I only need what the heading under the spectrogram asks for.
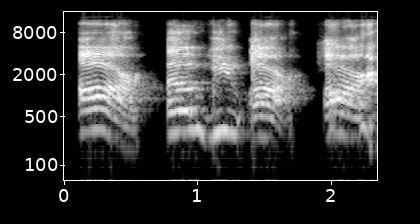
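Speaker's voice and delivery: loud drawn-out Southern "R, O U R, R" as "our"; Southern spelling. Retold or imitated. Teacher mimics her class spelling R in Southern drawl. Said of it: "no lie, they go".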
